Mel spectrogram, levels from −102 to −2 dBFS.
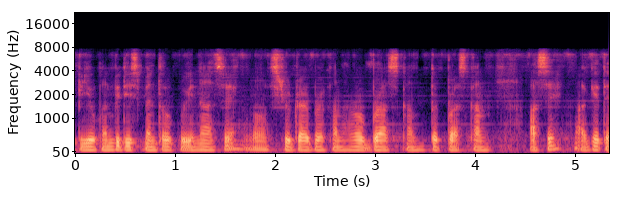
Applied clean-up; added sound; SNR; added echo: neural separator model SepFormer DNS4.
